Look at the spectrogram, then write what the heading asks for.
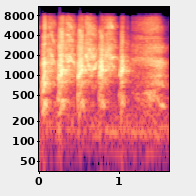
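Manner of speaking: breathless squealing laugh; high wheezing laugh. Real, not acted. Laughing at own Peacemaker impression, high wheezing laugh. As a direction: cackle silently at your own joke.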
